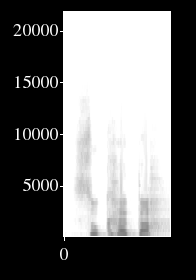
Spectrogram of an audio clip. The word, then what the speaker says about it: Sukhata: Sukhata, K-H, Kha. Sukhata, Sukhata, Sukhata.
